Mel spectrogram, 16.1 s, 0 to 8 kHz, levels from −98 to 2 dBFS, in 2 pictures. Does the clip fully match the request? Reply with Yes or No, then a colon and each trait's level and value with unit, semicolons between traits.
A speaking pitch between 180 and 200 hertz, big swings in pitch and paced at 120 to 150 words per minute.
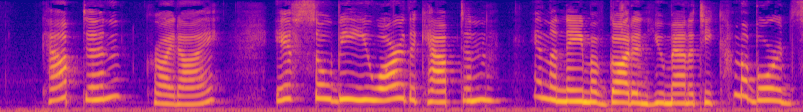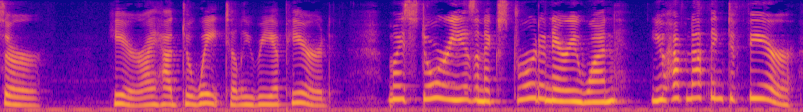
No: very high, 300 Hz; wide, 6.3 semitones; average, 145 wpm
